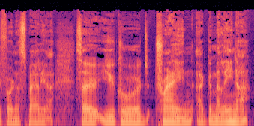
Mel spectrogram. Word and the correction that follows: Gmelina: another difficult genus to pronounce. Gmelina, G-M-E-L-I-N-A, Gmelina filipensis.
